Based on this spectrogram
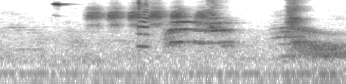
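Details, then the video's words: Cucak keling song recorded as a master for training cage birds: one sharp high whistle, a quick series of buzzy chirps, then a harmonic descending call. "SUARA MASTERAN CUCAK KELING/KERLING"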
